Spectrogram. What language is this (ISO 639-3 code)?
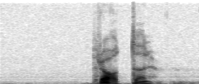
swe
